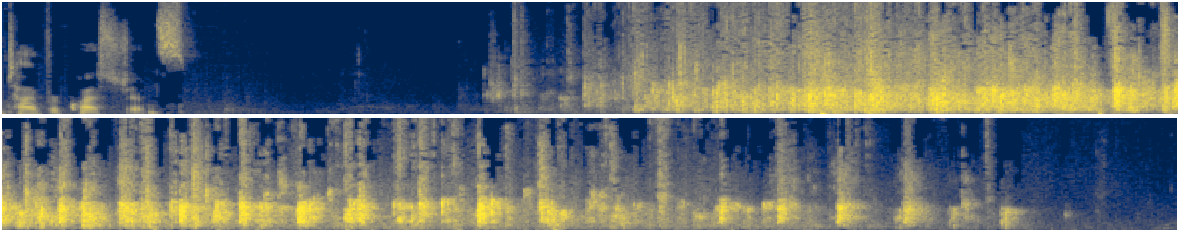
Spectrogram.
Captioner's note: applause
